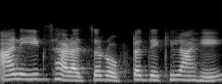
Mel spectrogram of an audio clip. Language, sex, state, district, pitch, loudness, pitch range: Marathi, female, Maharashtra, Dhule, 210 Hz, -19 LUFS, 195-220 Hz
